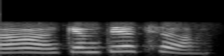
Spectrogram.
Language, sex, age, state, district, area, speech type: Odia, female, 45-60, Odisha, Angul, rural, conversation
